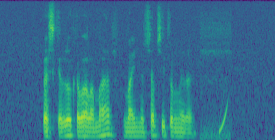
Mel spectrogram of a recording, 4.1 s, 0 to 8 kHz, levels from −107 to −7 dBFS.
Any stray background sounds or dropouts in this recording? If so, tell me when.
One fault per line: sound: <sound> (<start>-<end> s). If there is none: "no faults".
sound: chirp (3.3-3.4 s)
